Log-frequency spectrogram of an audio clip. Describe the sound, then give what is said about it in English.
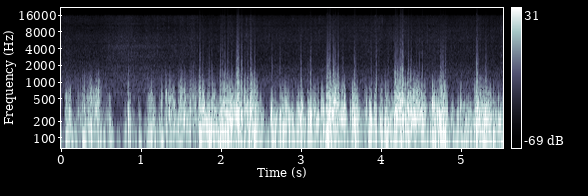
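Wind blowing outdoors in a forest, a loud, continuous rushing and buffeting with gusty surges that hold steady through the whole stretch. “Stillness so you can hear the wind.”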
